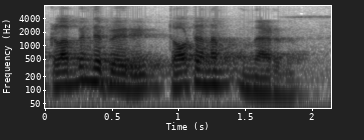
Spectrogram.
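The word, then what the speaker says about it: Tottenham: ആ ക്ലബിൻ്റെ പേര് ടോട്ടനം എന്നായിരുന്നു. ടോട്ടൻഹാം എന്ന് എഴുതുമെങ്കിലും അതിൻ്റെ ഉച്ചാരണം ടോട്ടനം എന്നാണ്.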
